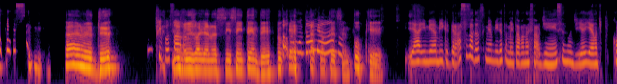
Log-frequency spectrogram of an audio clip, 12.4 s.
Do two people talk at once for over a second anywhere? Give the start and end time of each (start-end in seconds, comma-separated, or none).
5.6-6.9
